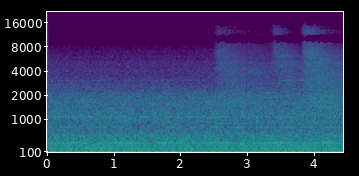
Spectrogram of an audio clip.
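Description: Steady low rumble of a train, with three short hisses of air in the second half.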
